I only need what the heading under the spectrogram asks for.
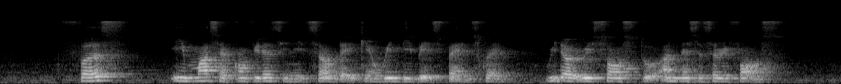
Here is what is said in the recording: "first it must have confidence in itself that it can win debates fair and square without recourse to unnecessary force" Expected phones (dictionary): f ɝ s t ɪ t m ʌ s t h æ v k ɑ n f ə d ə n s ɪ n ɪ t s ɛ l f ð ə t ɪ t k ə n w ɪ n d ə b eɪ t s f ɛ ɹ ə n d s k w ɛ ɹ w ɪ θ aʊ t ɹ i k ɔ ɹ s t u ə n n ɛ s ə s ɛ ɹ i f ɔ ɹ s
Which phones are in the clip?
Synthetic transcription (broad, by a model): f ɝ s t ɪ t m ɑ s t h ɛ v k ɑ n f ə d ə n s ɪ n ɪ t s ɛ l f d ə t ɪ t k ə n w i n d ə b eɪ t s p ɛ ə n s k w ɛ w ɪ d aʊ t ɹ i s ɔ s t u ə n n ɛ s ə s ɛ ɹ i f ɔ s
